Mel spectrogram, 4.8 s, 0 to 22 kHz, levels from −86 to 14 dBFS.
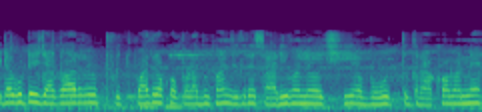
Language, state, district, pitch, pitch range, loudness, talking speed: Sambalpuri, Odisha, Sambalpur, 235 Hz, 225-245 Hz, -15 LUFS, 200 wpm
